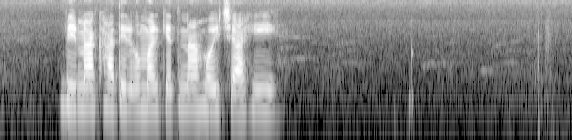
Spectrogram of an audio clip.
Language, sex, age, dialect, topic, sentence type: Maithili, female, 18-24, Bajjika, banking, question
